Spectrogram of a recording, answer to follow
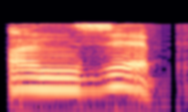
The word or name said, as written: unzip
